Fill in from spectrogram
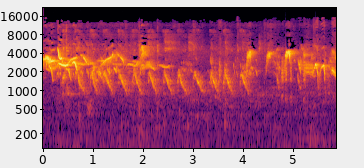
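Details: Chinese hwamei song opening with a loud swirling whistle, then a series of about a dozen sharply descending slurred notes repeated roughly four per second, ending with higher rising whistles.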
